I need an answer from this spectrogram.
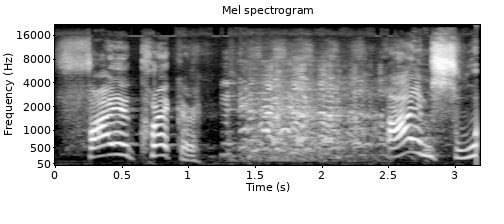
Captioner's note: laughter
